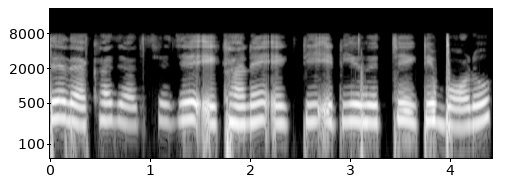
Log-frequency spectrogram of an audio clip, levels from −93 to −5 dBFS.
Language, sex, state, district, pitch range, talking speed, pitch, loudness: Bengali, female, West Bengal, Jalpaiguri, 225-250 Hz, 135 wpm, 240 Hz, -15 LUFS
